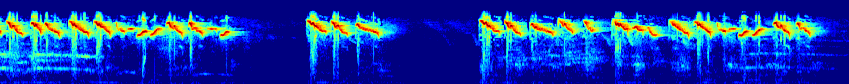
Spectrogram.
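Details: White-eyes, female and colony, used to encourage a male to sing: energetic runs of shrill downslurred chirps, bursts of ten or more notes separated by brief silences, faint lower whistles early on.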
